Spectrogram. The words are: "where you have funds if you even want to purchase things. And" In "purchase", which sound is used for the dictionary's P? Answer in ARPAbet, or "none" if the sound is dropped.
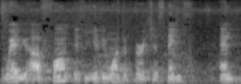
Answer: P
